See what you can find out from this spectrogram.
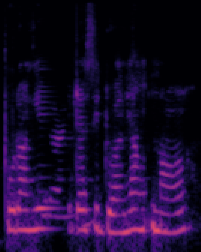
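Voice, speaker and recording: A woman's voice: on the high side, little pitch movement, measured pace, mellow. A young woman with an Indonesian accent giving short answers as a student in a lesson. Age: young adult.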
